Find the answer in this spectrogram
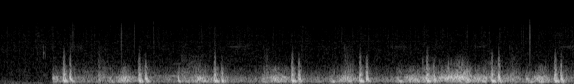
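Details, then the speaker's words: Atrial septal defect, 1966 teaching recording (track 15): heartbeat near 80 a minute with a soft mid-systolic pulmonary ejection murmur and a fixed, widely split second heart sound. "Tracé numéro 15. Communication interauriculaire. Souffle mésosystolique d'éjection pulmonaire. Dédoublement fixe et espacé du deuxième bruit. L'association de ces deux anomalies est caractéristique d'une CIA."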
